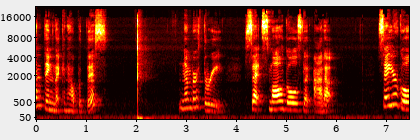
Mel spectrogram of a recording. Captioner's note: snap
